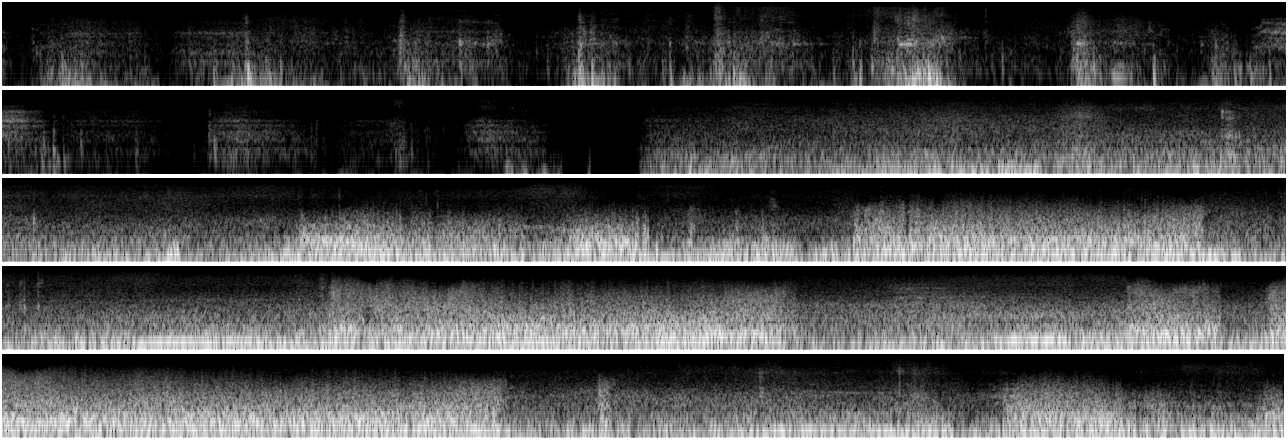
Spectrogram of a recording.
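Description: Wind buffeting the microphone and skis running over snow on a fast downhill run, starting about a third of the way in, building for a few seconds, then staying loud with gusting swells. Before that, scattered short knocks and scuffs with quiet gaps.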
